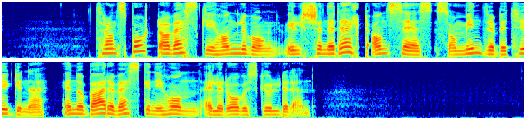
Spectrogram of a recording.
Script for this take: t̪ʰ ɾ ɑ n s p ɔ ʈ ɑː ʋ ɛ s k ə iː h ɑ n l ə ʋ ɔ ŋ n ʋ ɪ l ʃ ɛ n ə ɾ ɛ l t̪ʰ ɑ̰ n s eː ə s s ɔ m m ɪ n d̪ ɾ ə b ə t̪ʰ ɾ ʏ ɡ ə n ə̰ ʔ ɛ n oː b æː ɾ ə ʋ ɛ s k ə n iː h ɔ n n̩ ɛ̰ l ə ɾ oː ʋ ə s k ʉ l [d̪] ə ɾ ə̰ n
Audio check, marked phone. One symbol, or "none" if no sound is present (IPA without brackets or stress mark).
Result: d̪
